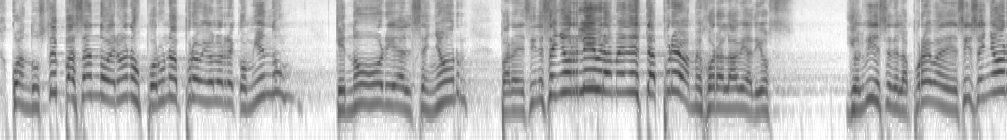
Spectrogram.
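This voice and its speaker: A man preaching a sermon in a church with a Mexican Spanish accent, dropping low and then shouting his exhortations. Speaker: pastor. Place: church sanctuary. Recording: long hall reverb.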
